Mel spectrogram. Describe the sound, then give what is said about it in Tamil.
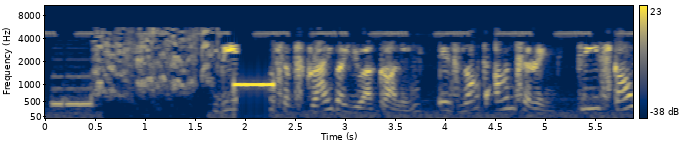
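A phone call placed at night: brief electronic tones near the start and one clear, steady beep, followed by talk with a thin, band-limited telephone quality. “இன்னொரு தடவை அவளுக்கு phone பண்றான்”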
